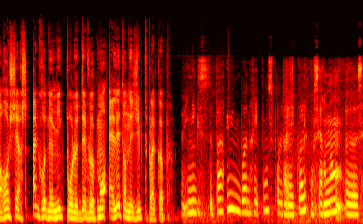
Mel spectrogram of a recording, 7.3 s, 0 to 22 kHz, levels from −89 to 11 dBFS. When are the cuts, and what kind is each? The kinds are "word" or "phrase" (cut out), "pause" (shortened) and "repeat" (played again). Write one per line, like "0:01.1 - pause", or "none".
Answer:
0:05.7 - word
